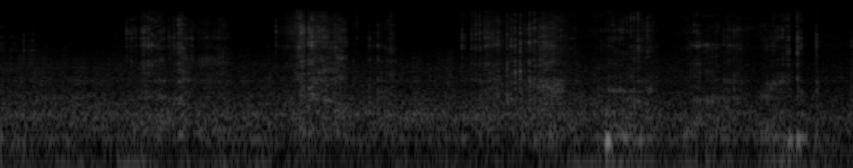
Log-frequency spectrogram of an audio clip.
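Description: Long fingernails scratch across a small, flat printed paper card hang tag with a gold string, held in the other hand. The result is quiet, dry, bright rasping in uneven bursts over a steady low background hum, with a few sharper ticks.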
